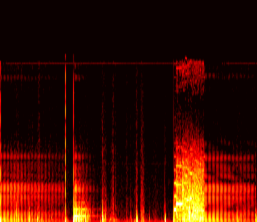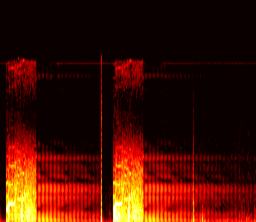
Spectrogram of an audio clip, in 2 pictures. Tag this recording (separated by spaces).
ambeint circuit-bent circuits electro glitch noise slightly-messed-with static-crush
